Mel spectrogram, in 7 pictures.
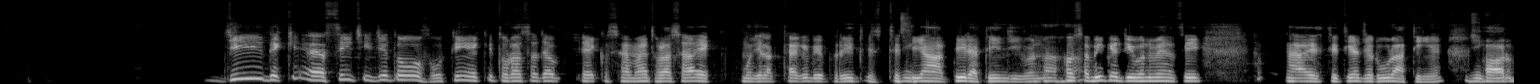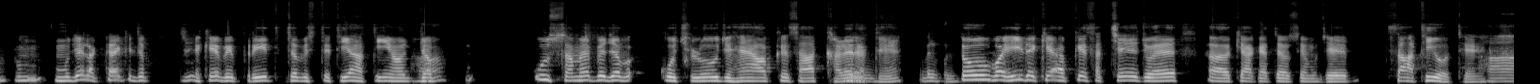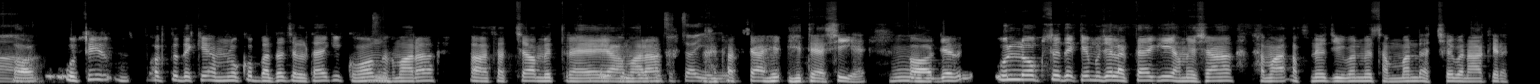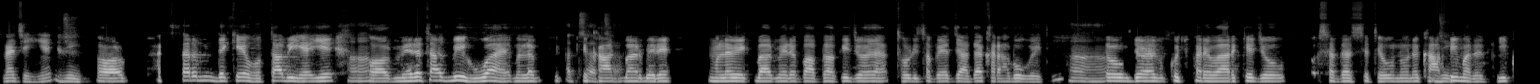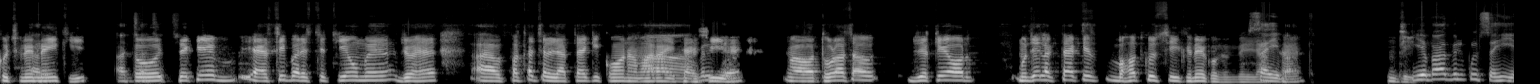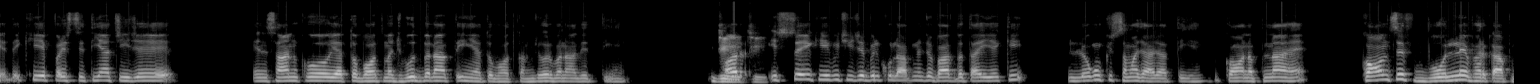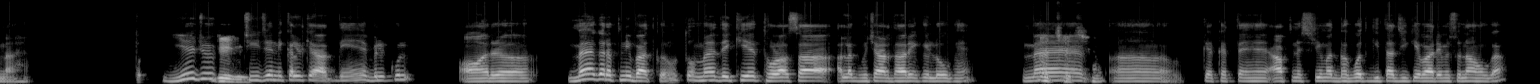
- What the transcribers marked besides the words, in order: other background noise; tapping; distorted speech; mechanical hum
- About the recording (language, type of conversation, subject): Hindi, unstructured, आपने कभी किसी मुश्किल परिस्थिति में उम्मीद कैसे बनाए रखी?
